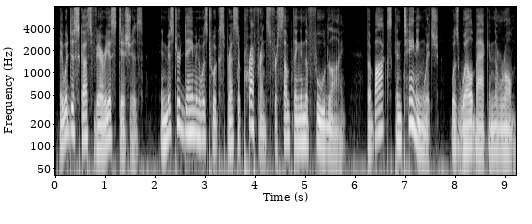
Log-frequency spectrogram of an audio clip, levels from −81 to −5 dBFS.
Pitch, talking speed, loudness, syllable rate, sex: 115 Hz, 190 wpm, -20 LUFS, 5.1 syllables/s, male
